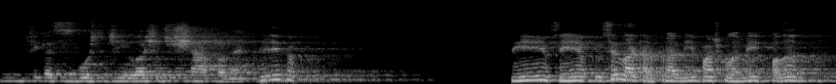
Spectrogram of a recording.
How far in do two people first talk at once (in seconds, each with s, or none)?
none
